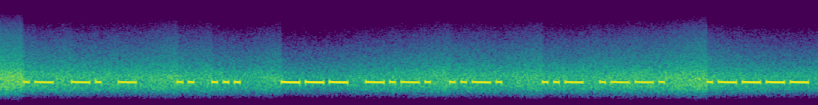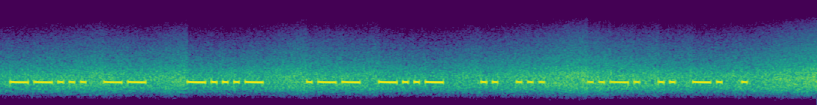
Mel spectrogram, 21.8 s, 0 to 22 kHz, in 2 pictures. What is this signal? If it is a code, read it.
Morse code, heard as a keyed tone, hand-sent with a paddle, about 16 wpm, 870 Hz, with radio static and a narrow filter. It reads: ANT IS OCF UP 17M <BT> WX IS FINE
